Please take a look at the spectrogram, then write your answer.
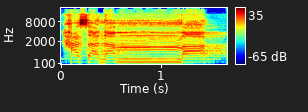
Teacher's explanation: اور اگر اس کو ملا کے پڑھیں گے یا وقف نہیں کریں گے تو نون کو میم کے ساتھ ملائیں گے. حسنما، میم کے آگے الف ہے، ایک الف کی مقدار لمبا کیا جائے گا. وقف کریں گے تو حسنا.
